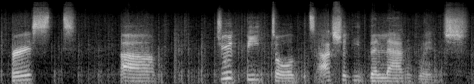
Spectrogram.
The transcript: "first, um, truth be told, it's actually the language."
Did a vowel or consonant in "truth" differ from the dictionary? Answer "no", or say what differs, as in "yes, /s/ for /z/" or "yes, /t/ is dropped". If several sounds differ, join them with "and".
yes, /t/ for /θ/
